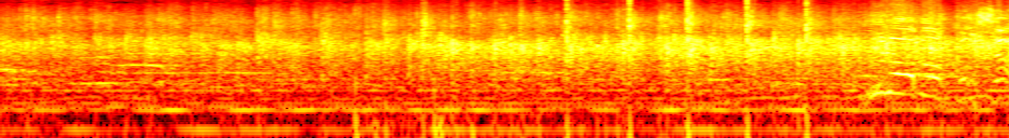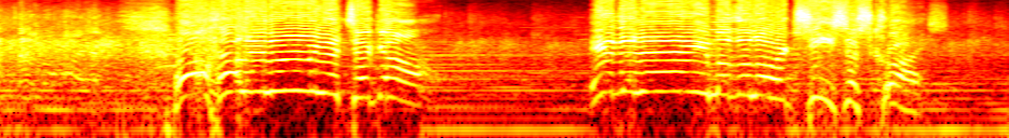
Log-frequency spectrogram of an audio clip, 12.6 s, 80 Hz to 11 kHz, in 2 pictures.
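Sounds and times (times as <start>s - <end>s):
audience clapping hands: 0.0s - 8.1s
speech: 8.4s - 9.2s, 10.0s - 12.3s.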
